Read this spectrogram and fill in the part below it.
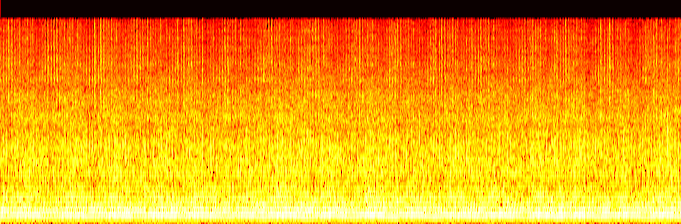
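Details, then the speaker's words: Craftsman walk-behind mower with the MyStride pace control system, bought used: runs steadily but its note hunts about once a second, rough and uneven; owner thinks it needs a carb clean. "i didn't do that when he started it sounds like uh needs a carb clean"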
